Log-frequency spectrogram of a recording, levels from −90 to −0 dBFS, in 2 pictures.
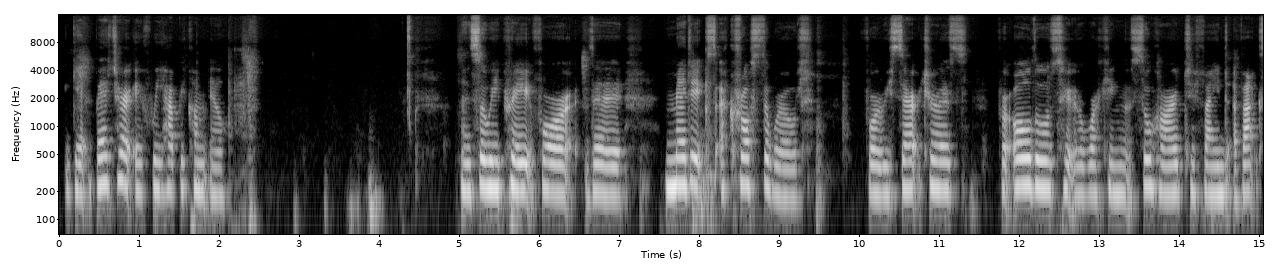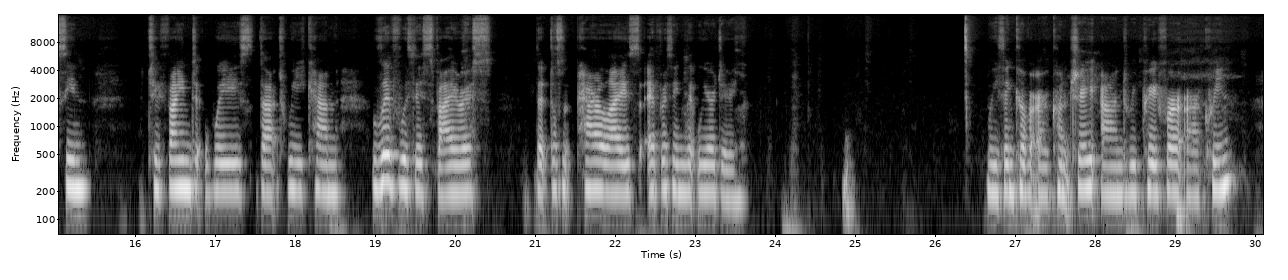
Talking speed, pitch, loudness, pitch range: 120 wpm, 200 Hz, -21 LUFS, 190-210 Hz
